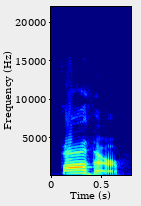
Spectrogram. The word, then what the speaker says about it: father: your drug yeah ah ER no father far ther father please pay special attention to the sound hmm father how old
